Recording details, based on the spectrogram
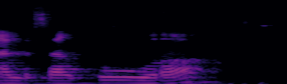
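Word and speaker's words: الفطور: Al-fatur, ini cara bacanya al-faturah.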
